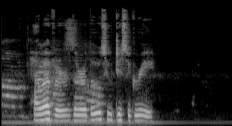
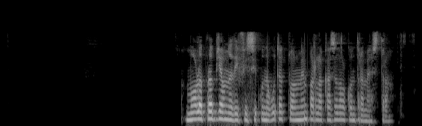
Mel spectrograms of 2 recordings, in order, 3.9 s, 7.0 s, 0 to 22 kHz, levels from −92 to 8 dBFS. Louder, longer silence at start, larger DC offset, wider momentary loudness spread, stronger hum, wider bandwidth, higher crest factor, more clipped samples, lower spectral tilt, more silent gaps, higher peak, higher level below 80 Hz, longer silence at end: first, -24 LUFS vs -29 LUFS; second, 0.05 s vs 3.1 s; neither; first, 15 LU vs 12 LU; neither; first, 16 kHz vs 8 kHz; about the same, 18 dB vs 22 dB; neither; about the same, -5 dB/octave vs -4.5 dB/octave; neither; first, -6 dBFS vs -10 dBFS; first, -64 dBFS vs -70 dBFS; first, 1.3 s vs 0.5 s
